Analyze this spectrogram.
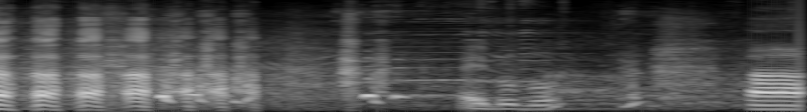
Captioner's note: laughing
